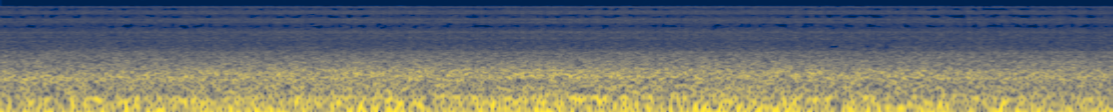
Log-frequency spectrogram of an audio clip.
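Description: A jet engine rumbles steadily as the aircraft rolls along the runway.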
